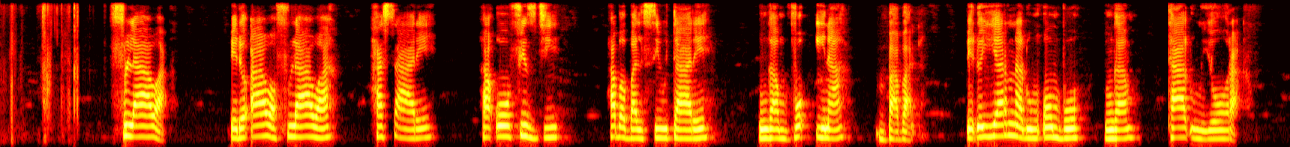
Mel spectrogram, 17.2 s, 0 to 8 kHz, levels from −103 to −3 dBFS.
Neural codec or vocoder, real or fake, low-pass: none; real; 7.2 kHz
